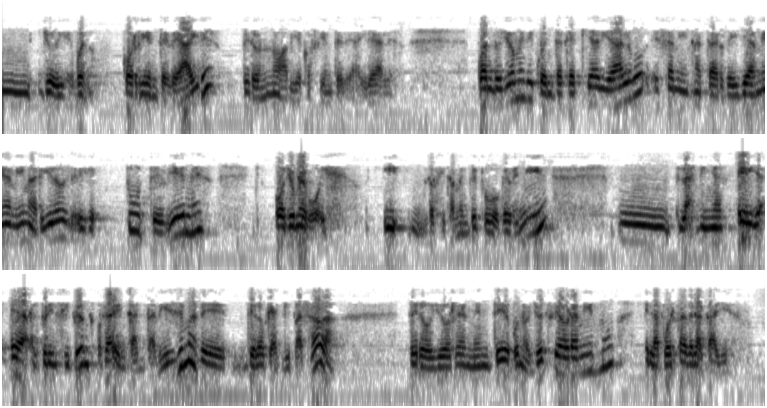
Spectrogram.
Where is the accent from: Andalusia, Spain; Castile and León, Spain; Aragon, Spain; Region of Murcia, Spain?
Andalusia, Spain; Seville; Nosotros somos de Sevilla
